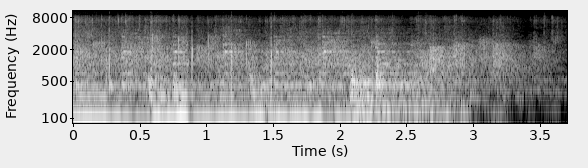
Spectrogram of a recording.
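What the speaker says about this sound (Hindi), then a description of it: "भाई परवेज है और भाई हलीम और मास्टर सईद, तो आए उनकी खिदमत के लिए जोरदार तालियां बजाकर" Sustained applause from a church congregation at a Christmas service, steady and fairly loud, with a low hum running underneath before it tapers off near the end.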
